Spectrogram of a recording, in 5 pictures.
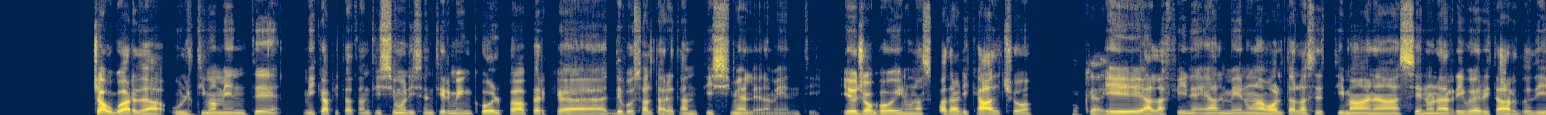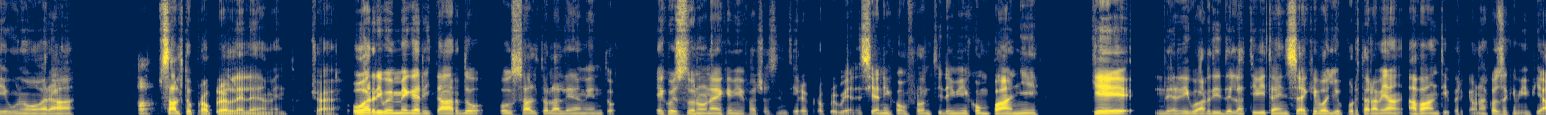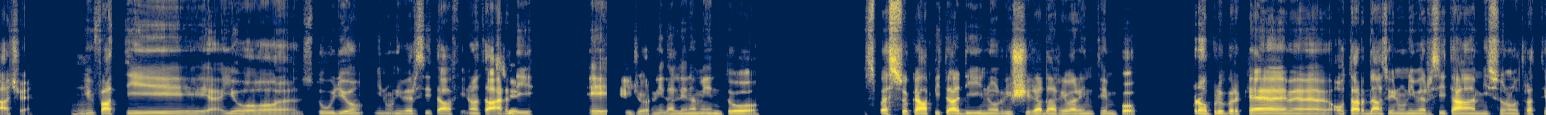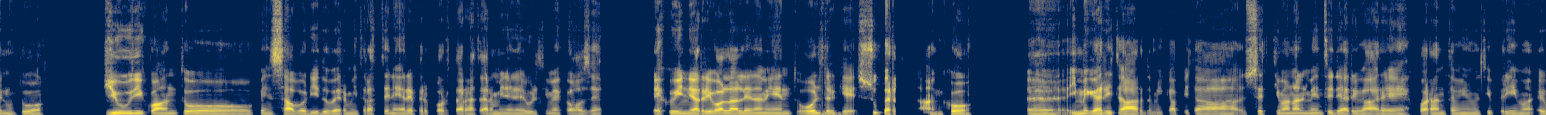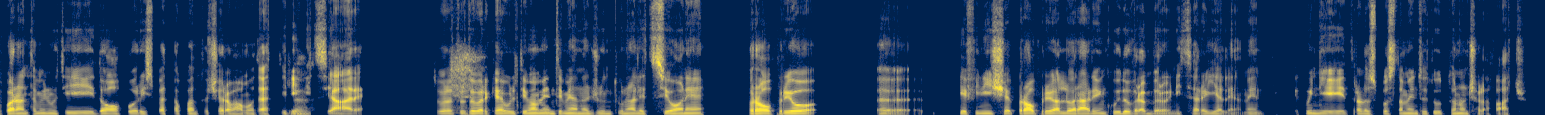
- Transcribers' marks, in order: "l'allenamento" said as "alleamento"
- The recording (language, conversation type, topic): Italian, advice, Come posso gestire il senso di colpa quando salto gli allenamenti per il lavoro o la famiglia?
